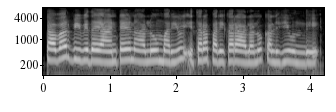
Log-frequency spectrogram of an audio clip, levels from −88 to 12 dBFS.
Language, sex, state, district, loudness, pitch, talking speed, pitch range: Telugu, female, Telangana, Hyderabad, -16 LUFS, 255 Hz, 125 wpm, 245-270 Hz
